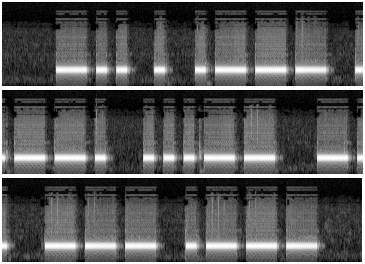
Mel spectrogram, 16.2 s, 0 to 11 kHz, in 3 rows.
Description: Morse code, heard as a keyed tone, about 8 wpm, 650 Hz. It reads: DE JP3NOJ
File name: jh8cbh / 2022cw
